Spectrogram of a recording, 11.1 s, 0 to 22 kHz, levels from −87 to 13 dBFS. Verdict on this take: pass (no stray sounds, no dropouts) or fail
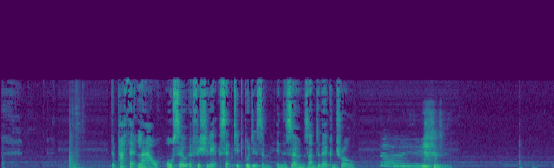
fail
